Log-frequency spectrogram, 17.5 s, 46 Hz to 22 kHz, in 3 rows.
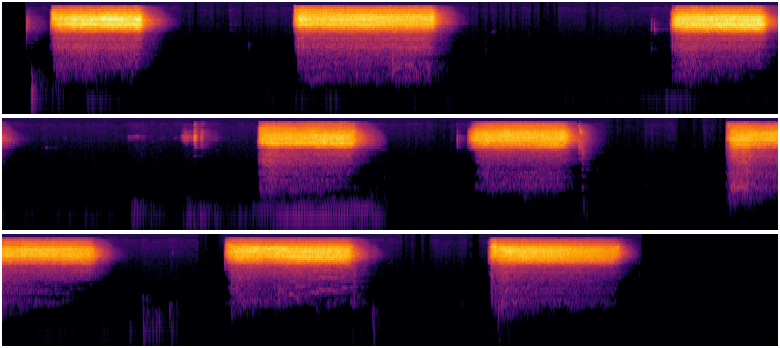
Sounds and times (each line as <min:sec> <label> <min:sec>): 0:00.4 spraycan 0:01.1
0:02.2 spraycan 0:03.4
0:05.0 spraycan 0:05.8
0:07.8 spraycan 0:08.6
0:09.4 spraycan 0:10.1
0:11.3 spraycan 0:12.4
0:13.3 spraycan 0:14.4
0:15.3 spraycan 0:16.3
